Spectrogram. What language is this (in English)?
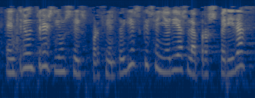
Spanish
